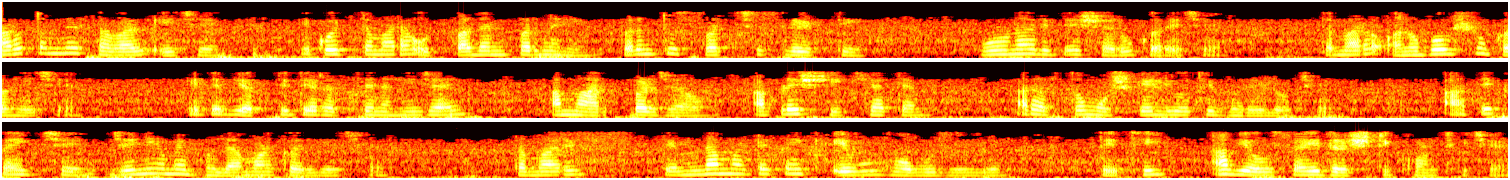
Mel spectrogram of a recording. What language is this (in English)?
Gujarati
